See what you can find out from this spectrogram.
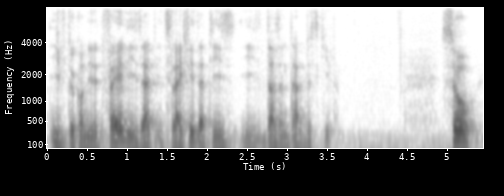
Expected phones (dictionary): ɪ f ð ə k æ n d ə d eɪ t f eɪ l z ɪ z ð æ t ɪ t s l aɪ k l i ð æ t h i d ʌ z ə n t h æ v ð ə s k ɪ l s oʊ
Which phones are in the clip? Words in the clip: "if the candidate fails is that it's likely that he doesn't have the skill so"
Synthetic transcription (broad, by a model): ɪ f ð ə k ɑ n d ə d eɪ t f eɪ l ɪ z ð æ t ɪ t s l aɪ k l i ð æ t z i d ʌ z ə n t h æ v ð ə s k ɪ l s oʊ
